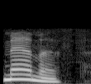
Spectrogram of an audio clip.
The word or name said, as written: mammoth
